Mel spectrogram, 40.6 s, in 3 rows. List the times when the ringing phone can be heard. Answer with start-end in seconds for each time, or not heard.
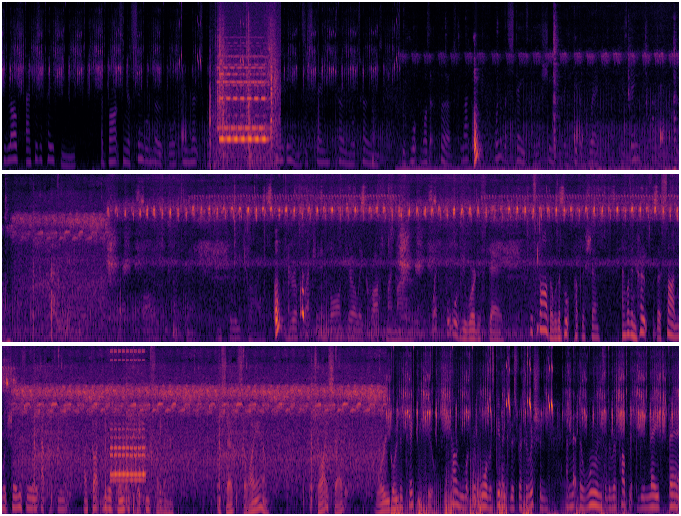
4.2-5.6, 29.1-30.4.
